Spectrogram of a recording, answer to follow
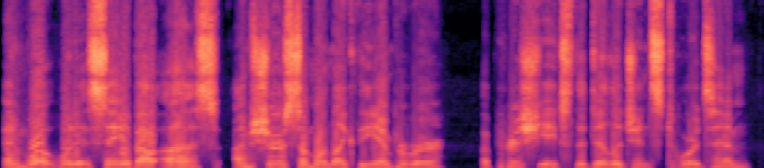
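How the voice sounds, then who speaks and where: Visual novel lioness leader, played by a man: seductive, coaxing, mocking, theatrically courtly, lifted pitch, close dry sound. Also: lively intonation, moderate pace, dark tone, dry recording, close to an everyday voice. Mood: teasing, mocking. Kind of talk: visual novel character reading.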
